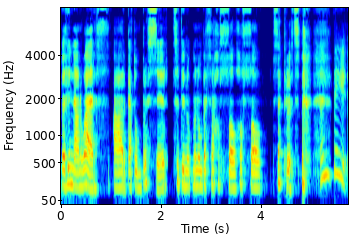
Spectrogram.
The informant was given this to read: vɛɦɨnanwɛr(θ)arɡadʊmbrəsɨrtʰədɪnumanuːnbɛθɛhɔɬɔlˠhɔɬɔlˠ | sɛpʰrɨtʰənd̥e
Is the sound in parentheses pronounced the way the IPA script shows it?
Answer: yes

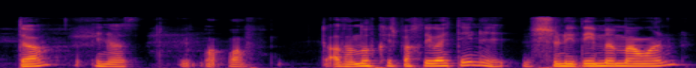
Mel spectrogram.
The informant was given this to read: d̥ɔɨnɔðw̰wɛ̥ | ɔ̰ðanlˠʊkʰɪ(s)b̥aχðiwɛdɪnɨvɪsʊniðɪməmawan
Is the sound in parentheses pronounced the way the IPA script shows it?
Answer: yes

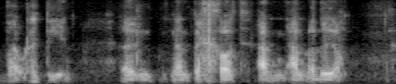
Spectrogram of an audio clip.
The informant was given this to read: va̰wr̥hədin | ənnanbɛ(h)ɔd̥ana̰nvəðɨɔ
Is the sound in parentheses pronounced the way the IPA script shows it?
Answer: no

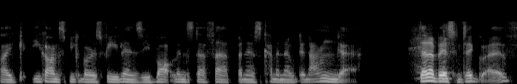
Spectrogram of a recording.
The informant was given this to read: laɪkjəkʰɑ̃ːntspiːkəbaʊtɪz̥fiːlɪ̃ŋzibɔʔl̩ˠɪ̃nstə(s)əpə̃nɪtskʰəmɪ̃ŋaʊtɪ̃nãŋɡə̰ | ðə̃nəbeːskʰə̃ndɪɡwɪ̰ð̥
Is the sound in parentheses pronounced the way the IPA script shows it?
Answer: no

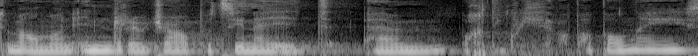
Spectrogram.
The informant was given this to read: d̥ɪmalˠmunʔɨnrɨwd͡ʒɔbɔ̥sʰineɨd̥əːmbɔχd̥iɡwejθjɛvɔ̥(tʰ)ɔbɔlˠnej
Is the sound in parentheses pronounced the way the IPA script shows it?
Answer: no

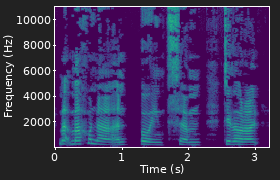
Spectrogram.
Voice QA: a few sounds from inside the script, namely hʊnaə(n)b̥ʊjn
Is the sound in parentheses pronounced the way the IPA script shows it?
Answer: yes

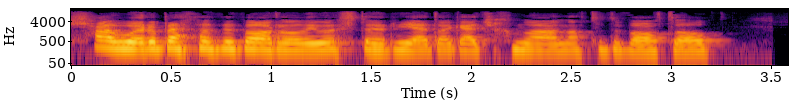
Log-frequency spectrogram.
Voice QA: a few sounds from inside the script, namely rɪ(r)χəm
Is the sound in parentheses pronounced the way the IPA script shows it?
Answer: no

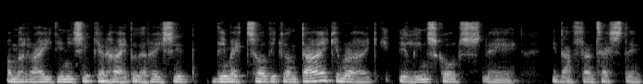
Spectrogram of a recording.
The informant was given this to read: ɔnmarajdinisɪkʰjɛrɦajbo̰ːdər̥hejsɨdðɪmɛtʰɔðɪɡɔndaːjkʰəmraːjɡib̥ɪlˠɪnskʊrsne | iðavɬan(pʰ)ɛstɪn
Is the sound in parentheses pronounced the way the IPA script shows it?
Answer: no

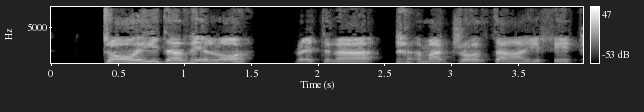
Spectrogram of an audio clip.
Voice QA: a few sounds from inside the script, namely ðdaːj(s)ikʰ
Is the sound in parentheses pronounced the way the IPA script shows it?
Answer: no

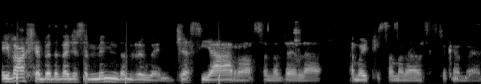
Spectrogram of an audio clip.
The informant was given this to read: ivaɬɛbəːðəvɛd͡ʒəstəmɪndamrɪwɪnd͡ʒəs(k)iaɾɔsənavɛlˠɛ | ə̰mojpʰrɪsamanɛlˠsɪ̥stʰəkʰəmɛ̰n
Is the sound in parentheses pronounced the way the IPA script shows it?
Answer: no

